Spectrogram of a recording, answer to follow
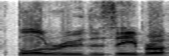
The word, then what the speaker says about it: BlarueTheZebra: say a name wrong Beck but is it blue the zebra is that how to pronounce it blew the paper yes all right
